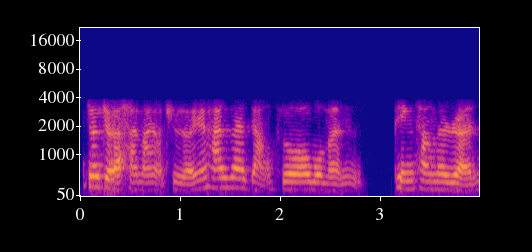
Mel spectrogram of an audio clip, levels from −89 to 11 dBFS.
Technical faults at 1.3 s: AMR narrowband mobile codec

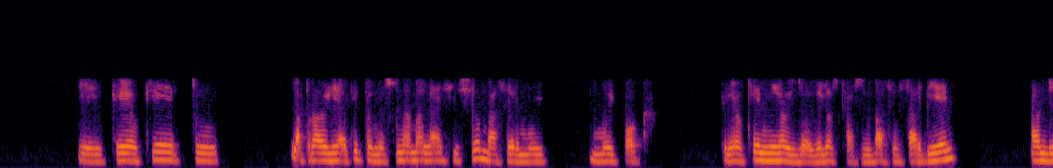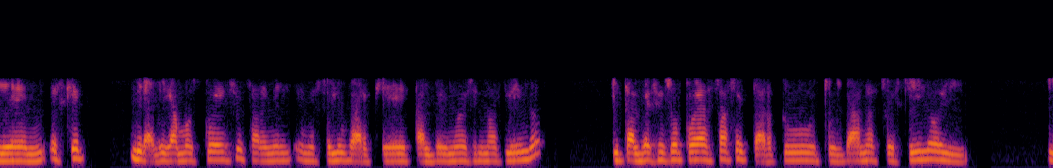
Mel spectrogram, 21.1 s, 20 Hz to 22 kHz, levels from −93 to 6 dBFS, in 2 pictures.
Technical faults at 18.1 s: tandem speech coding

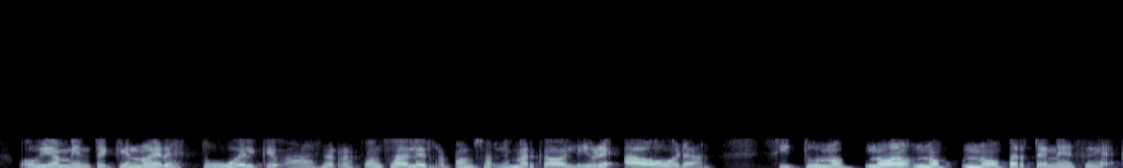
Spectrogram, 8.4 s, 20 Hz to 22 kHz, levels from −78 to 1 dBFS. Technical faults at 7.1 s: G.729 codec

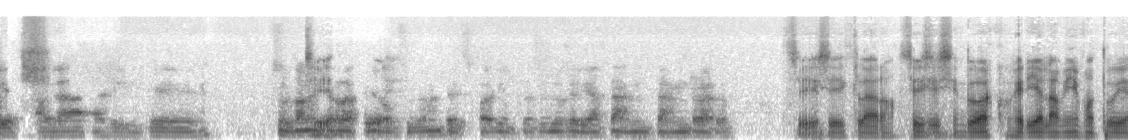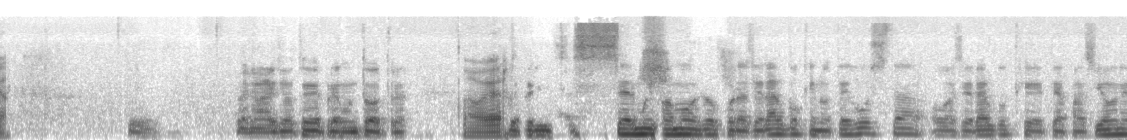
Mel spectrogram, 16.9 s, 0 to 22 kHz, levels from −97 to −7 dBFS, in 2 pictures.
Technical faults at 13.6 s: speech suppressed in double talk

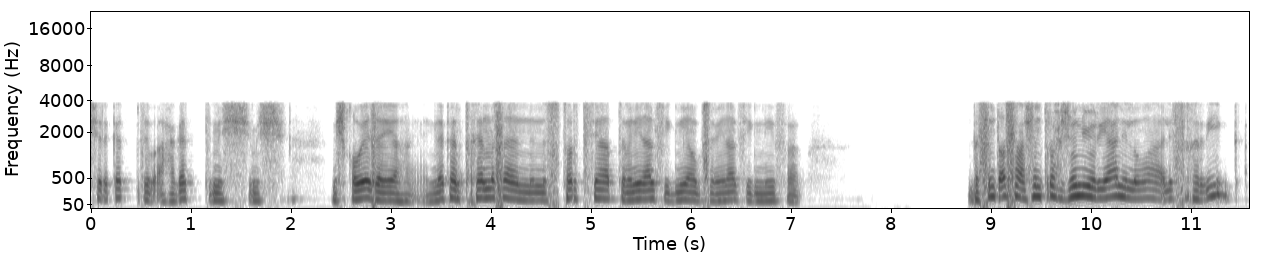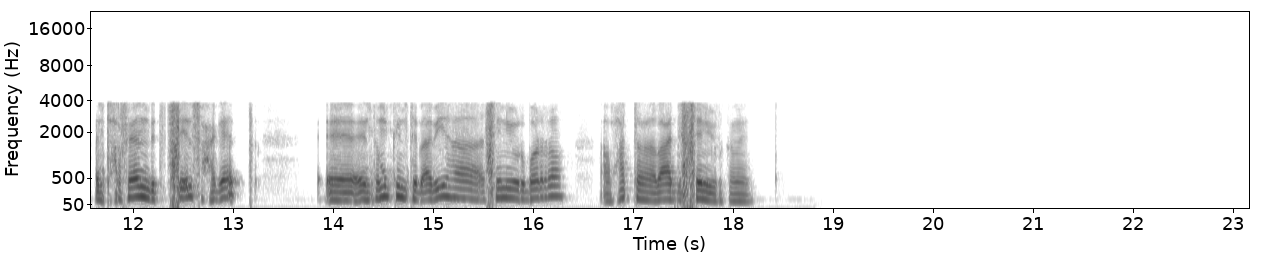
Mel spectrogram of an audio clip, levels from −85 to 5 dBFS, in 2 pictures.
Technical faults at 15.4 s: aliasing

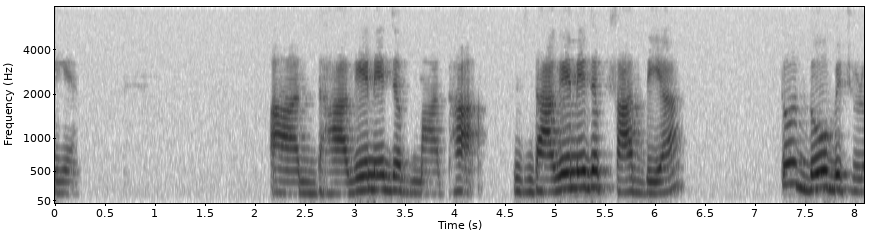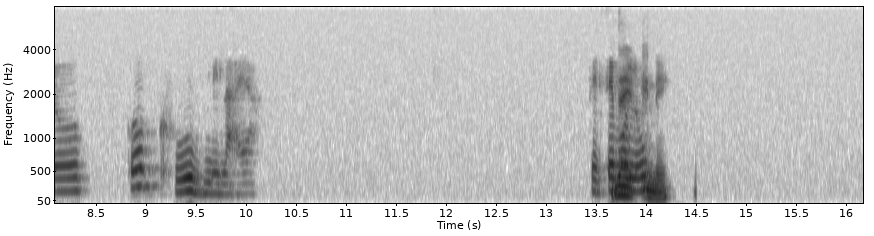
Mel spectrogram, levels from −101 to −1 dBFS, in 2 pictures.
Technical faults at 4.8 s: none

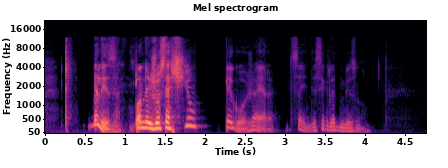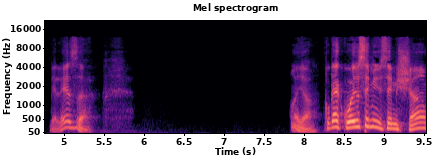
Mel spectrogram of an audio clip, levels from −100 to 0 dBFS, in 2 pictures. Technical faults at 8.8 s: none

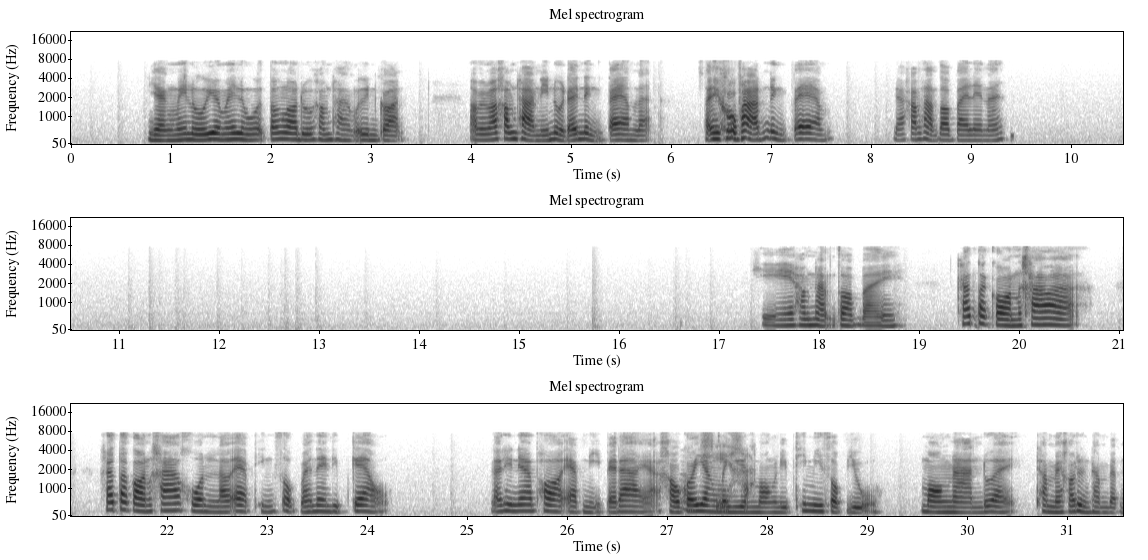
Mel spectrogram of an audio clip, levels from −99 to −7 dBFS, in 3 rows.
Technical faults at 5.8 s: none

